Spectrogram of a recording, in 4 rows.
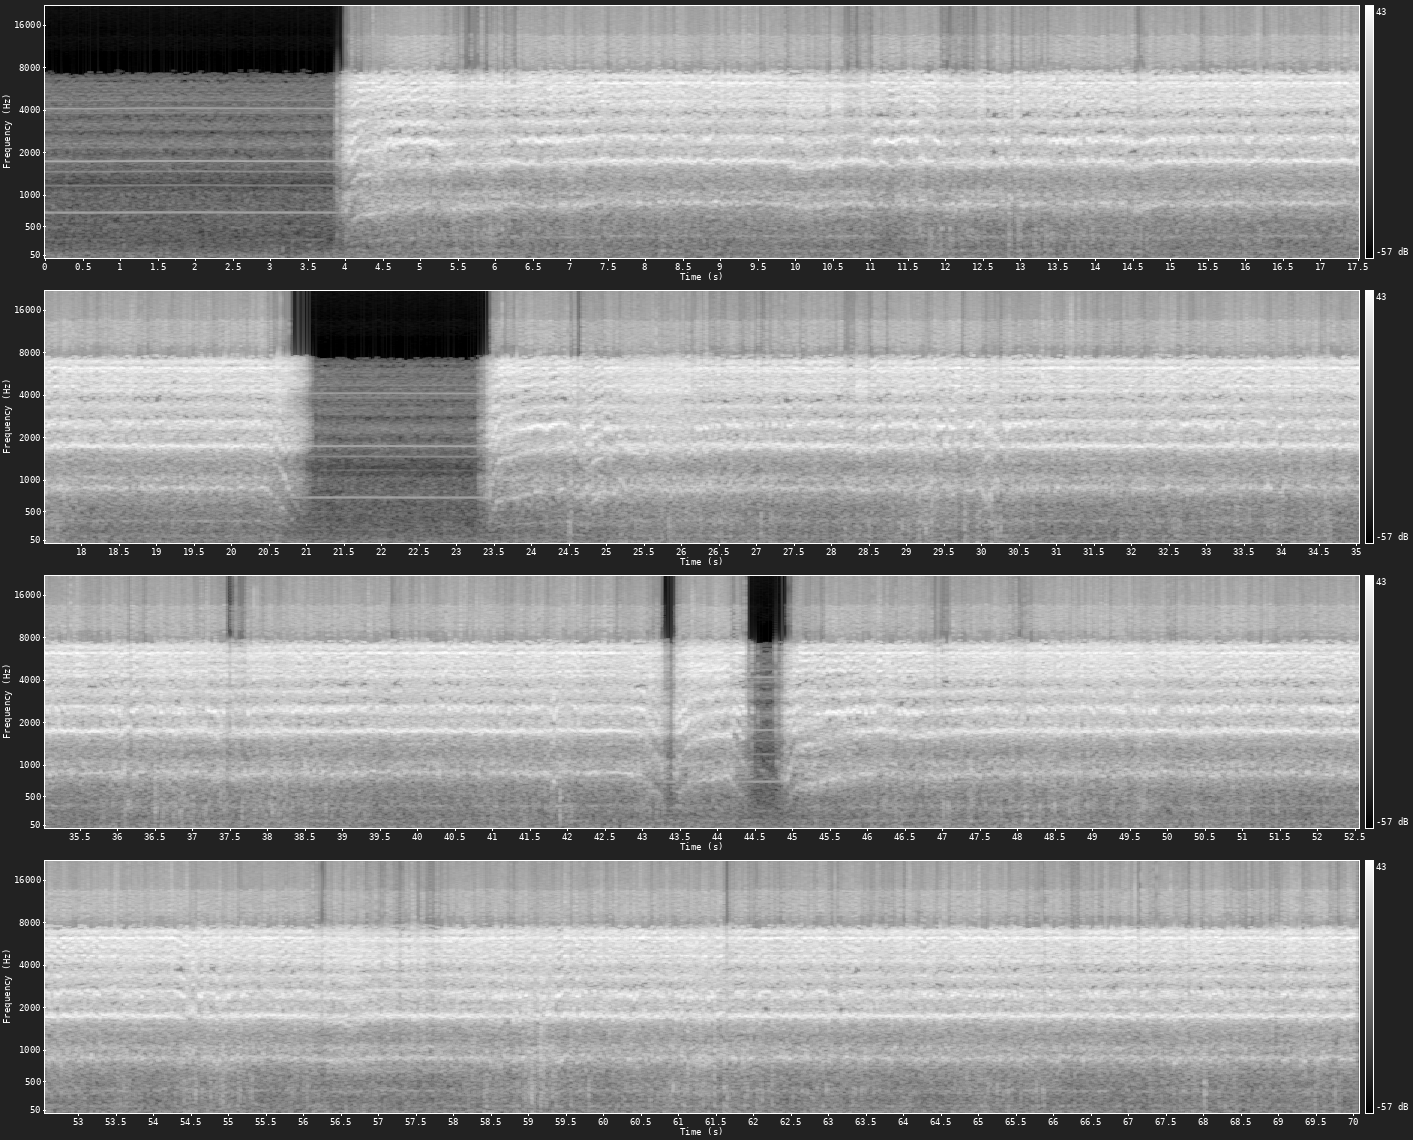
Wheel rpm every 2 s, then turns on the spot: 0, 130, 210, 230, 220, 220, 220, 230, 240, 130, 10, 180, 220, 230, 230, 230, 230, 230, 230, 230, 210, 110, 200, 230, 230, 230, 230, 230, 230, 230, 230, 230, 240, 240, 240.
42-44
